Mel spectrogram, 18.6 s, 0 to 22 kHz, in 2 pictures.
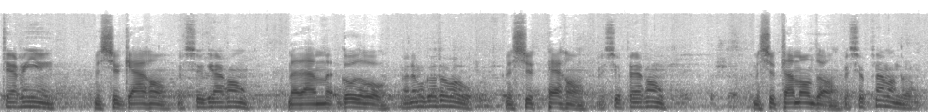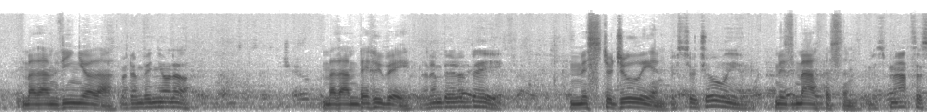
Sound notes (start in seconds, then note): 7.3 calling of recorded vote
